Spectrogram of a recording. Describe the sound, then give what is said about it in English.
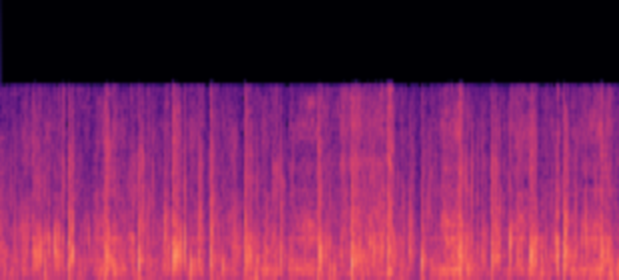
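A person runs with quick, steady footsteps: many rapid, even impacts in a continuous rhythm with no pauses. “As you can hear, I'm running.”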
